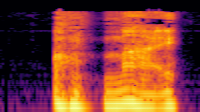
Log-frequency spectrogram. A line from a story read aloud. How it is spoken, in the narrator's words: she sighed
